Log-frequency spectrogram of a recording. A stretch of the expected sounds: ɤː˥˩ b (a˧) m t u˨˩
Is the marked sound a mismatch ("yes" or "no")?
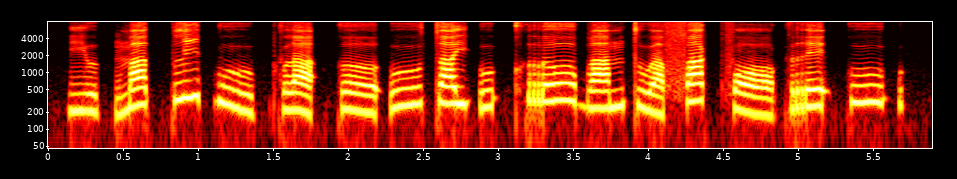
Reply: yes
